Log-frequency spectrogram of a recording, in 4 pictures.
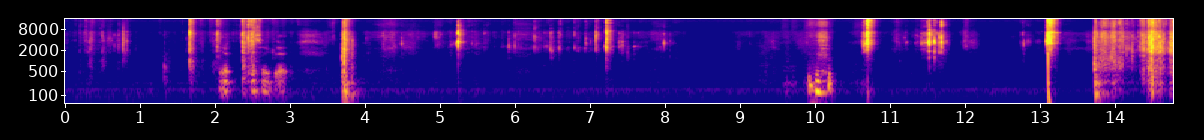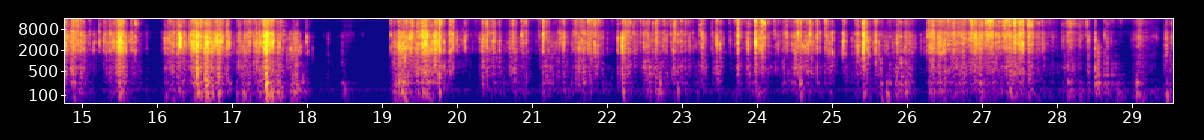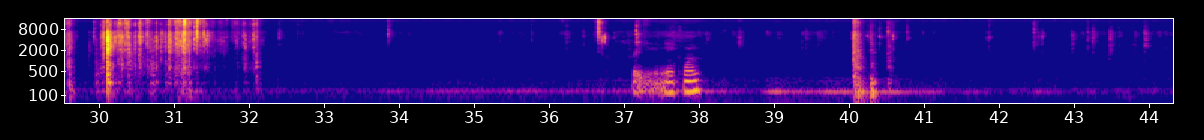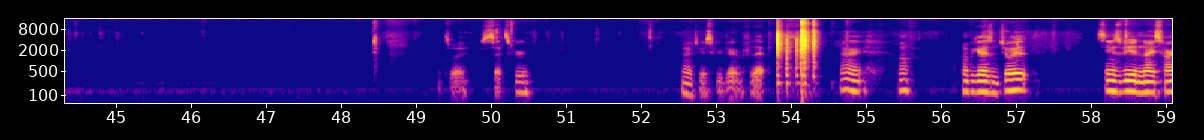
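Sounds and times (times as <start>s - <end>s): plastic packaging crinkling and tearing: 13.7s - 18.4s, 19.1s - 32.2s.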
